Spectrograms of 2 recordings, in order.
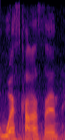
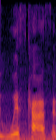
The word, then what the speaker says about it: Wisconsin: go to milwaukee where i didn't even pronounce wisconsin right i called it wisconsin somewhere in wisconsin it's supposed to be wisconsin and he used to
